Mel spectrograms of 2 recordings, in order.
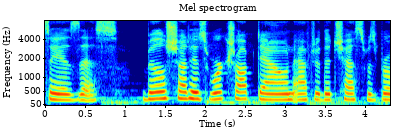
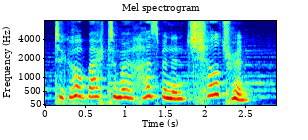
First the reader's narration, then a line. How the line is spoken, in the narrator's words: cried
